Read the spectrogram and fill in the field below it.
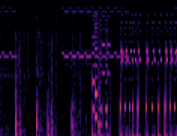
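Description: Cell phone ringing in the Ace Attorney Investigations video game, a repeating electronic ring tone in regular short bursts, preceded by a brief rising chime, with a few soft voice-like sounds at the start.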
